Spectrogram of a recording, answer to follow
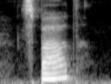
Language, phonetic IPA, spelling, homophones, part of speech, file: Czech, [ˈspaːt], spád, spát, noun, Cs-spád.ogg
- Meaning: 1. slope, descent, gradient 2. briskness, snappiness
